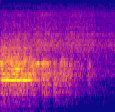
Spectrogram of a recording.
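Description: train on the rails

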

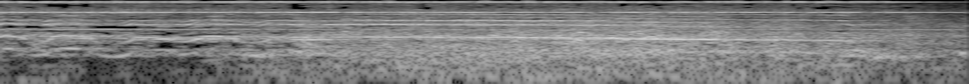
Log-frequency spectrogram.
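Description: alarm clock ringing

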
